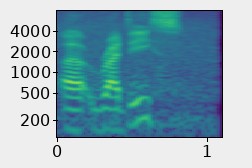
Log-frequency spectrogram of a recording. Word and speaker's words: Radice: go and see Rebekah Radice Rebecca is spelt with ka h on the end by the way ray dese are a DIC e google her name you'll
